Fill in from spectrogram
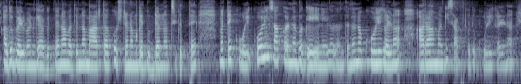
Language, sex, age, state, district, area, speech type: Kannada, female, 18-30, Karnataka, Bangalore Rural, rural, spontaneous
